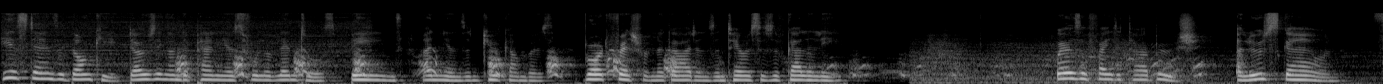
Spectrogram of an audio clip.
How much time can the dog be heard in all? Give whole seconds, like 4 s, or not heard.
11 s.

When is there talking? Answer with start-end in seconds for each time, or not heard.
0.0-8.4, 10.6-13.8.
